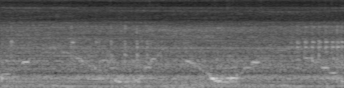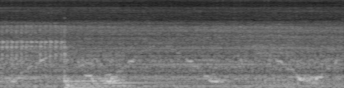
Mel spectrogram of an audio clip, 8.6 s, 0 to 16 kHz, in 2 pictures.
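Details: Creality K2 Plus 3D printer, about a week of use, firmware updated 2025-05-01, printing unusually slowly (owner unsure if print setting is why): rising and falling motor tones sweep with each move, soft clunks at direction changes; owner thinks it sounds different, cause unknown.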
